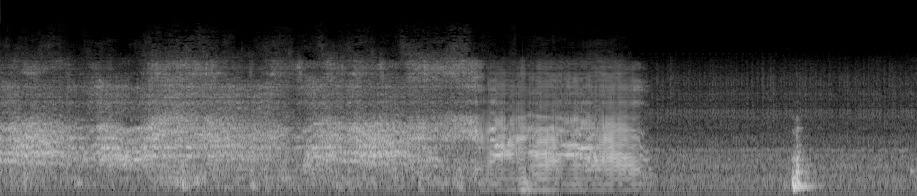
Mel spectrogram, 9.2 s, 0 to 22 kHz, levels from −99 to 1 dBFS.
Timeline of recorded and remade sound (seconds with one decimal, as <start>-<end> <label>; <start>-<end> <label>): 0.0-4.8 recorded; 4.8-6.4 remade; 6.4-9.2 recorded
